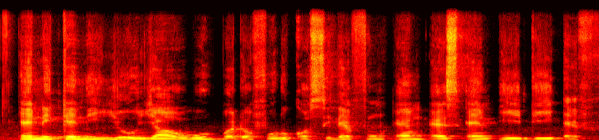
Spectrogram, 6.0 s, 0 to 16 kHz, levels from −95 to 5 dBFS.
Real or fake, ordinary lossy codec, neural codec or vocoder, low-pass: fake; none; codec, 44.1 kHz, 7.8 kbps, Pupu-Codec; 14.4 kHz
